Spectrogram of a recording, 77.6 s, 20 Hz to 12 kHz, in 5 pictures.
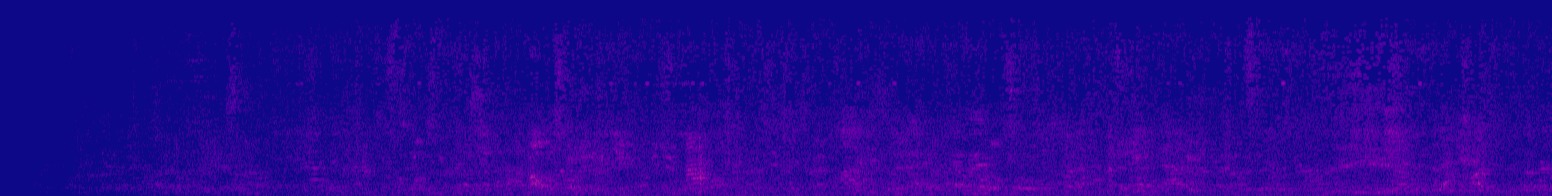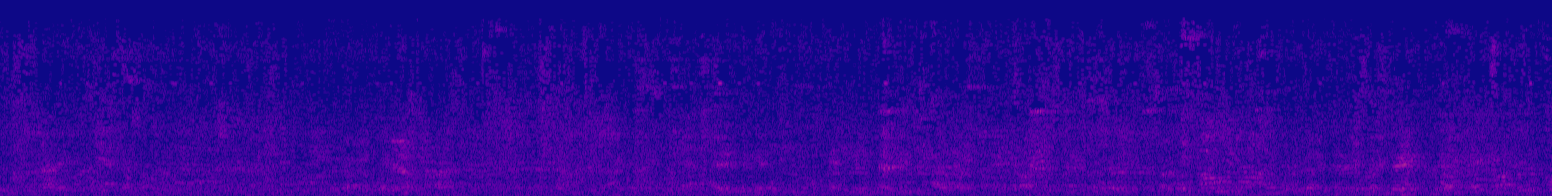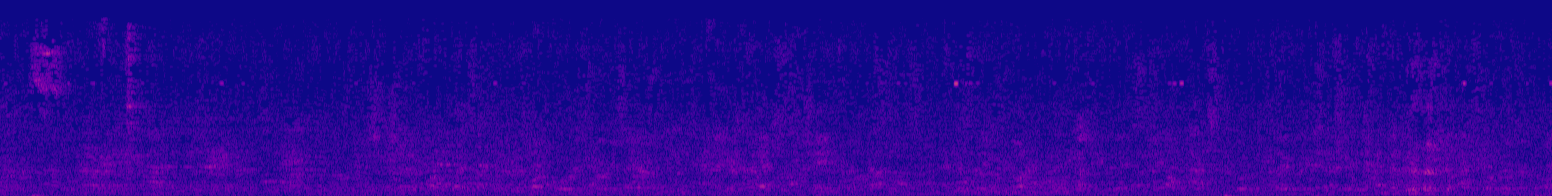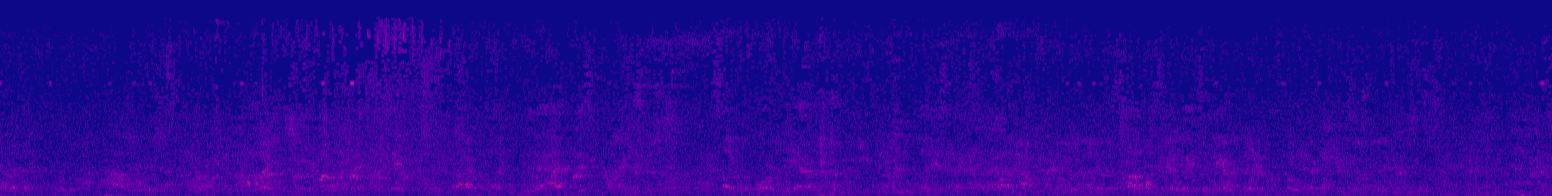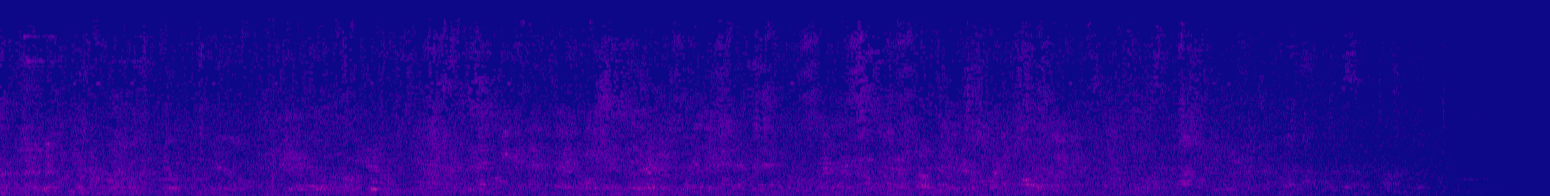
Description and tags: Amsterdam Atmos - de Pijp - Young male & female foreigners chatting @ a terrace, medium light
Many students and workers (mostly international) chat at a terrace on a Friday night. Mostly young male & female voices. Lively, always busy. Generation Y & Z. Recorded outside on a small square, surrounded by 3-story buildings. medium light.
